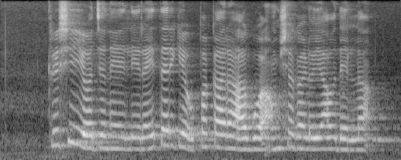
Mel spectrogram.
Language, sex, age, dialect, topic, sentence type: Kannada, female, 18-24, Coastal/Dakshin, agriculture, question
